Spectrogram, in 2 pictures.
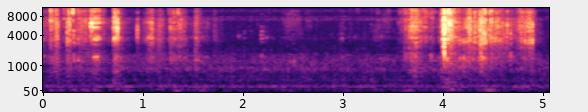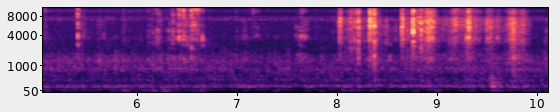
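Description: Someone eating a crispy fried chicken sandwich: faint crunching and chewing close to the microphone in short clusters, loudest about four seconds in, over a low steady hum.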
